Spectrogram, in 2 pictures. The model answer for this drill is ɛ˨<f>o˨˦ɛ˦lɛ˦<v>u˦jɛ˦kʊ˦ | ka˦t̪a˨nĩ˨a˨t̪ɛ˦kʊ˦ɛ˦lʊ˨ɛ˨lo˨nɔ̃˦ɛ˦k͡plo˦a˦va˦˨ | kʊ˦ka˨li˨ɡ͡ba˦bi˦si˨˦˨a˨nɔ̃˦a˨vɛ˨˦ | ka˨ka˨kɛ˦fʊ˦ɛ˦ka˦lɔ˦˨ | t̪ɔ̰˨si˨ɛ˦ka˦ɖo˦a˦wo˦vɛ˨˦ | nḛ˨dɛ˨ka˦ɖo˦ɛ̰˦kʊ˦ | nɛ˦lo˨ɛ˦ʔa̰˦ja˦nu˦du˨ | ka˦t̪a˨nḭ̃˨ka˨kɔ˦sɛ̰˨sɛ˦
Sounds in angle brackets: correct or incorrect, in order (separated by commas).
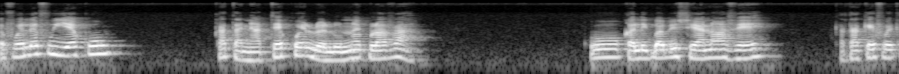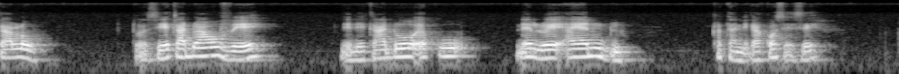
correct, incorrect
